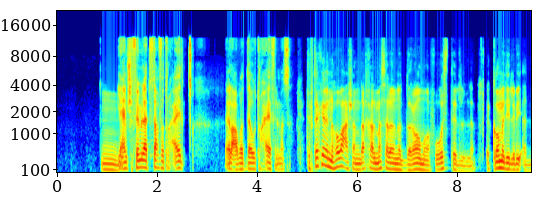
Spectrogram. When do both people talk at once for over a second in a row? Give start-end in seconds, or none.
none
